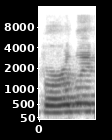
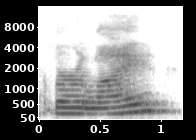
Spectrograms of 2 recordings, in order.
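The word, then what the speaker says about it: Beaurline: the first batch, um agenda item six, Jeff Berlin is actually Jeff Burline, and that is spelled B E A U R L I N E.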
